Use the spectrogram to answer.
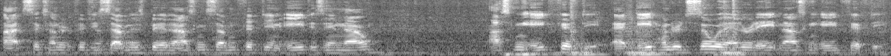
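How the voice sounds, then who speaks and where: Low-pitched male auctioneer calling bids. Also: flat delivery, normal speed, noisy background. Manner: repetitive, clipped bid-calling patter.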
